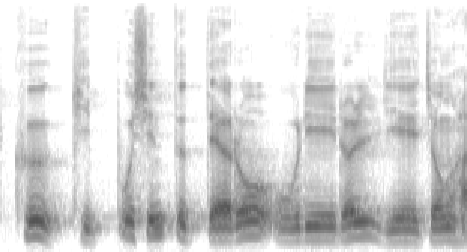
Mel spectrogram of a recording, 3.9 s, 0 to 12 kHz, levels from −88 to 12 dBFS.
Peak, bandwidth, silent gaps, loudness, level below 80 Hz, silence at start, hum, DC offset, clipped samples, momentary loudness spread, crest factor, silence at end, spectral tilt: -16 dBFS; 11 kHz; none; -33 LUFS; under -90 dBFS; 0.15 s; none; under 0.1%; under 0.1%; 9 LU; 16 dB; 0 s; -5 dB/octave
